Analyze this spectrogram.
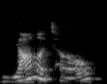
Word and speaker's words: Yamato: japanese japanese american community at yamato and yes that's how they pronounced it located west of what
